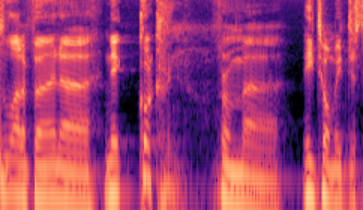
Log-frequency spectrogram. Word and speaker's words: Corcoran: But he was like, just say Cor and then Corcoran. Yeah. So that's how you say it. He said just blur the rest of it.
